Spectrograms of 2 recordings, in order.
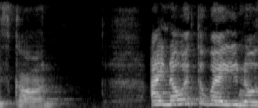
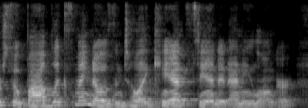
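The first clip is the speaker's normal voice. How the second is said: plain reading voice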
